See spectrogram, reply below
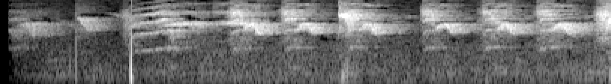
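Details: Agitated kingfisher provoked by a lure sound: a series of shrill, high notes repeated about every third of a second, broken by one sharp click near the start.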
